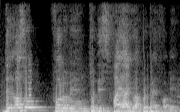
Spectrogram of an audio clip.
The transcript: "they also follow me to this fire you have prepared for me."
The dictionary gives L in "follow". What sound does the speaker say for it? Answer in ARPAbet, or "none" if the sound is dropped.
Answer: L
